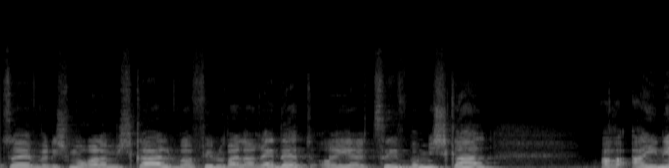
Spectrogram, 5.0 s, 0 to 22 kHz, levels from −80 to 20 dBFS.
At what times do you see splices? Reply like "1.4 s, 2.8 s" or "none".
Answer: 1.7 s, 2.5 s

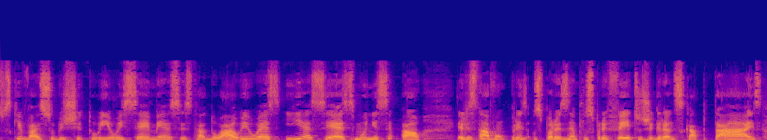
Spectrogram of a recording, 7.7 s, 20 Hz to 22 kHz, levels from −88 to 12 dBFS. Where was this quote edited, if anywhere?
none

